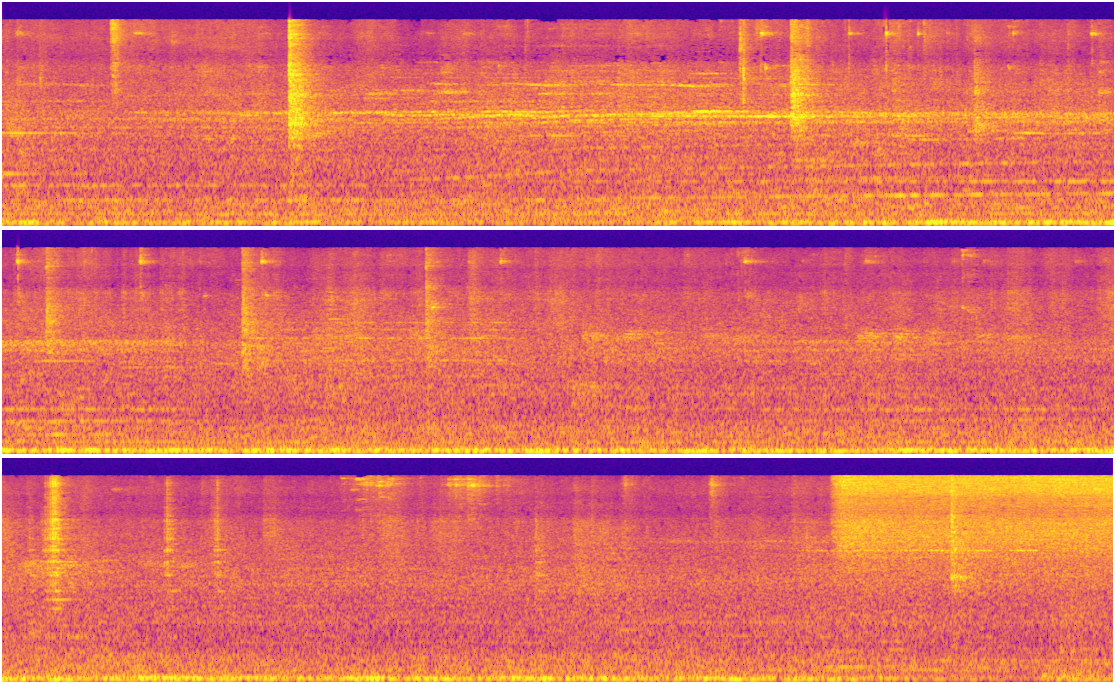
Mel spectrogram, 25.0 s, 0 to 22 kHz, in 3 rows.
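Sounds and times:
electric train rumbling: 0:00.0 - 0:25.0.

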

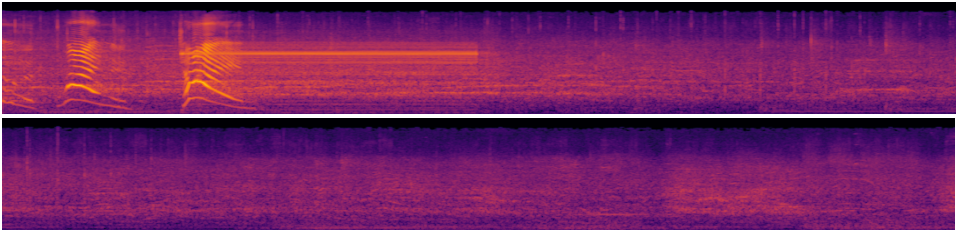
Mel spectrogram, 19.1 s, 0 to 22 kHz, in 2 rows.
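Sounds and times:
crowd chatter: 0:00.0 - 0:04.9
scattered applause: 0:00.0 - 0:12.5
high electronic tone: 0:01.8 - 0:04.8.

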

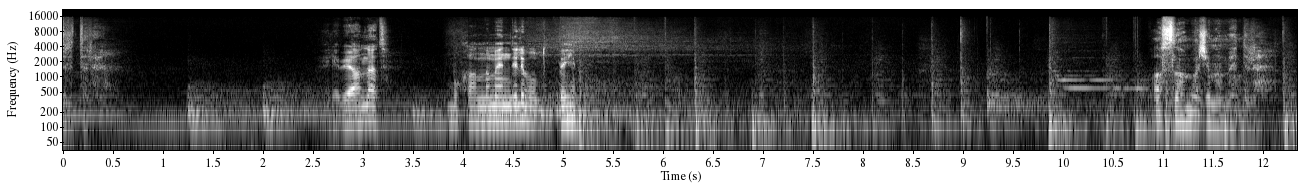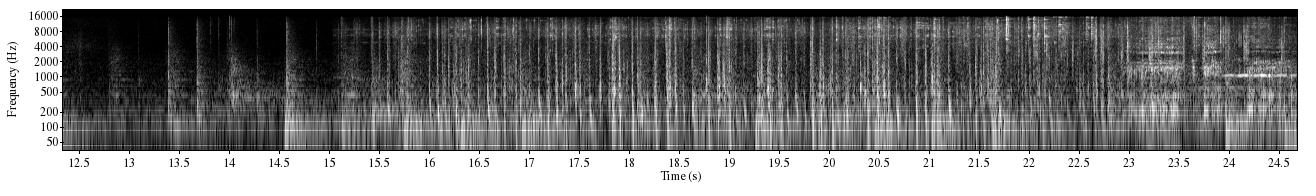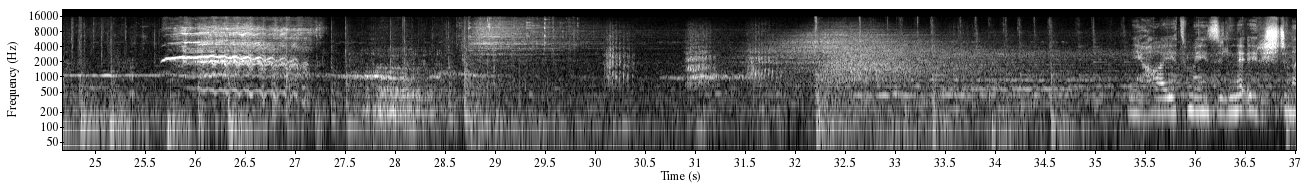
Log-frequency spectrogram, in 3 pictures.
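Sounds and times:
background music: 0:00.0 - 0:37.0
horses galloping hoofbeats: 0:15.0 - 0:31.7
horse neighing: 0:22.9 - 0:28.8, 0:30.1 - 0:31.9.

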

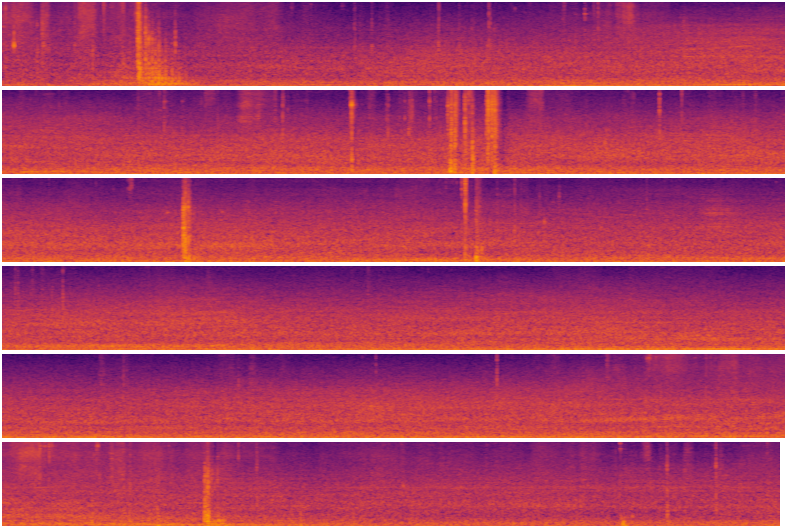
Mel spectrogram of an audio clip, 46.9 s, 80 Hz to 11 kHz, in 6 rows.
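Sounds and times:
low engine hum: 0:00.0 - 0:23.0, 0:29.8 - 0:46.9.

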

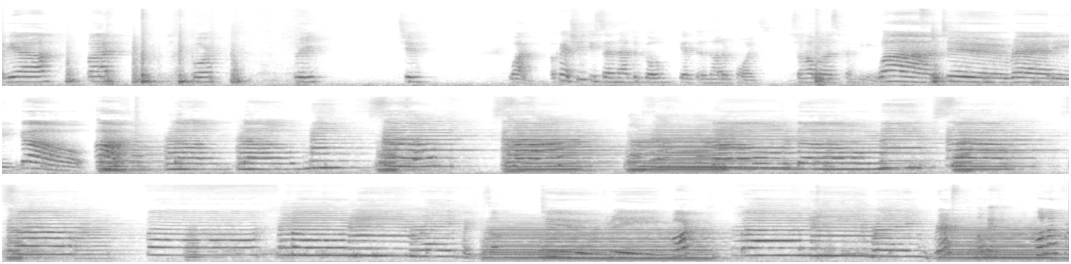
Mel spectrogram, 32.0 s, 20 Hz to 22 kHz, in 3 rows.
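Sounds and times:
digital pianos slow melody: 0:11.6 - 0:32.0.

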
